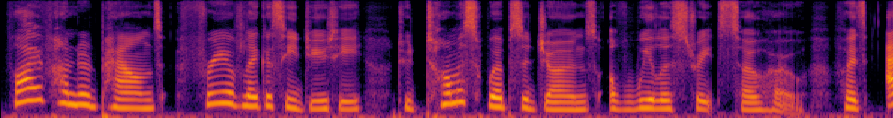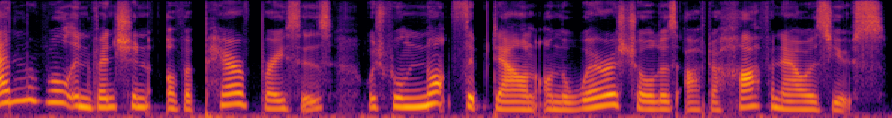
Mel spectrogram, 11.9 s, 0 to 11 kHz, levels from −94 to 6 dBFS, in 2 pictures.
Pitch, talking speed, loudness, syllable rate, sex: 215 Hz, 190 wpm, -22 LUFS, 5.3 syllables/s, female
